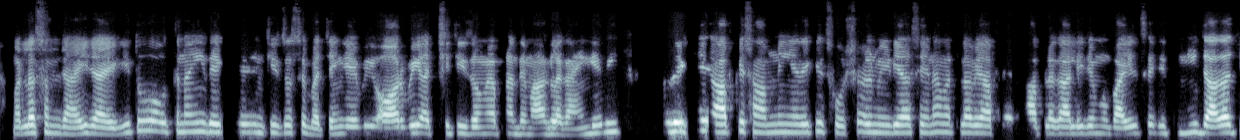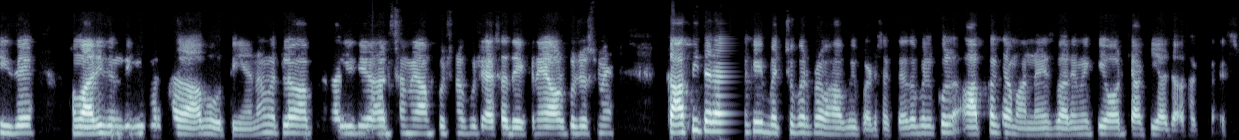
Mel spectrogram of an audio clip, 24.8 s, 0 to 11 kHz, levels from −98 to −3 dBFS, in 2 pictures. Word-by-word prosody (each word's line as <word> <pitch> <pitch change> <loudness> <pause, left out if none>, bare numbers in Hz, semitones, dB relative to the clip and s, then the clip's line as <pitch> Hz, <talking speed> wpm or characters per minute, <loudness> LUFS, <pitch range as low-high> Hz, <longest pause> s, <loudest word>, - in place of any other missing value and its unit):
मतलब 170 +3 +4
समझाई 170 -3 -2
जाएगी, 160 +1 +1
तो 230 0 -1 0.2
उतना 205 0 -4
ही 210 +1 -2
देखिए 195 -1 -1
इन 185 - -5
चीज़ों 180 -1 -3
से 180 +2 -5
बचेंगे 160 +4 -2
भी 170 -1 -5
और 155 +1 +5
भी 180 +1 +4
अच्छी 175 - -10
चीज़ों 160 -1 -1
में 160 0 -4
अपना 160 0 -4
दिमाग 145 0 0
लगाएँगे 145 +4 -1
भी। 205 +2 -2
तो 210 0 -6
देखिए 215 +3 +6
आपके 190 +3 +4
सामने 190 -2 -1
ही 195 - -3
है 190 0 -3
देखिए 190 +2 -1
सोशल 195 +3 -3
मीडिया 185 0 +2
से 185 +1 -5
ना 200 +2 -4
मतलब 190 -1 -2
या 180 -1 +2
फिर 270 +11 -8 0.2
आप 165 0 -5
लगा 165 -1 +2
लीजिए 165 +1 -3
मोबाइल 160 -1 -1
से - - -4
इतनी 180 +3 -7
ज़्यादा 180 +1 +8
चीज़ें 175 -1 0 0.5
हमारी 165 +1 +7
ज़िंदगी 170 0 -4
पर 180 - -7 0.2
ख़राब 155 -2 +3
होती 140 -3 -5
हैं 135 0 -9
ना। 160 - -8
मतलब 185 0 +1
आप 175 0 +1
लगा 170 - -5
लीजिए 170 0 -2
हर 170 -1 +1
समय 170 -1 -4
आप 165 0 +1
कुछ 170 -1 -8
न 170 - -6
कुछ 165 0 -11
ऐसा 160 +2 +1
देख 155 -2 0
रहे 160 0 0
हैं 160 - +6
और 160 0 +4
कुछ 170 - -4
उसमें 175 +2 -9 0.6
काफ़ी 195 +5 +7
तरह 220 -1 +7 0.3
के 215 0 +2
बच्चों 195 +2 -8
पर 185 -1 -2
प्रभाव 155 -4 -1
भी 155 - -6
पड़ 130 - -5
सकता 140 +1 -10
है। 150 - -5
तो 170 - -3
बिल्कुल 175 +3 -3
आपका 160 +4 +3
क्या 185 -1 -1
मानना 145 -3 -7
है 145 - -5
इस 145 - -14
बारे 145 0 -1
में 155 0 -8
कि 165 - -5
और 155 -1 0
क्या 155 -1 -1
किया 145 0 -4
जा 140 - -5
सकता - - -19
है - - -48
इसमें? - - -18
170 Hz, 225 wpm, -21 LUFS, 160-185 Hz, 0.6 s, ज़्यादा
